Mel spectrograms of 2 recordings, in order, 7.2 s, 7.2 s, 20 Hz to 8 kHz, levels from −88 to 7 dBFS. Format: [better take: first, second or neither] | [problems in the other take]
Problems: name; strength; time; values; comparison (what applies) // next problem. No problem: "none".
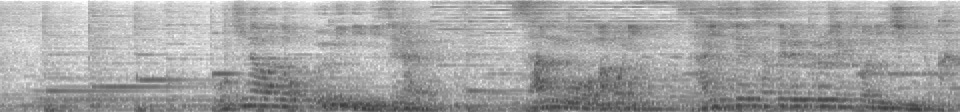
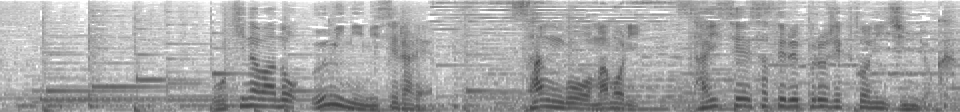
second | room echo; dies away in 1.1 s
